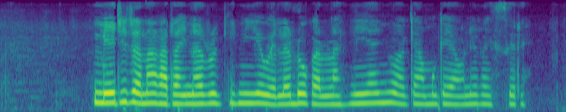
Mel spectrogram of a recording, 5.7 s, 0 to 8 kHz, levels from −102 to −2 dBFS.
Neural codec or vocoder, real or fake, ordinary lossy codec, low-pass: none; real; AAC, 32 kbps; 7.2 kHz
